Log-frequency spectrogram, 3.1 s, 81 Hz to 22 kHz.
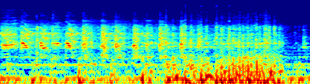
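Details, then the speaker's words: ATV/fourwheeler at 958 miles that began making a noise after water riding and smoking badly, motor thought blown: turns over and catches raggedly with harsh uneven clatter, no clean idle; rough failing start, cause unconfirmed. "I didn't smoking so bad too I think we finally killed it yeah yeah we killed her"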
